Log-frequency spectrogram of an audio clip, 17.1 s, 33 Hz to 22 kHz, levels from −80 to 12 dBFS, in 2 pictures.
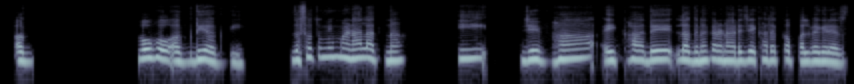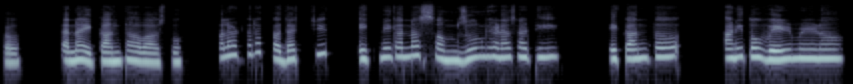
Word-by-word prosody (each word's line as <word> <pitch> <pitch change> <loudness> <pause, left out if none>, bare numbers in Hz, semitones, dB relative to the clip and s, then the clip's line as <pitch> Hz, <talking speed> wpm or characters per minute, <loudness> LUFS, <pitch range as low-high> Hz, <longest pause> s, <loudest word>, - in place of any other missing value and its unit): अग 195 -2 +1 1.1
हो, 245 +1 +7
हो, 255 -3 +5
अगदी, 195 +4 0
अगदी. 180 -4 -2 0.5
जसं 220 +5 +1
तुम्ही 270 0 -3
म्हणालात 250 -1 +2
ना, 205 0 +1 0.6
की 240 +1 -1 0.4
जेव्हा 220 0 +2 0.4
एखादे 215 +1 +1 0.2
लग्न 205 -1 +3
करणारे 210 -2 +1
जे 215 - +1
एखादं 210 +1 -1
कपल 195 -3 -1
वगैरे 195 -1 +2
असतं 175 0 -4 0.4
त्यांना 215 0 +2
एकांत 195 +2 +1
हवा 195 -3 +2
असतो. 185 +1 -5 0.4
मला 265 +4 0
वाटतं 320 +1 -3
ना, 395 - -2 0.2
कदाचित 230 - -1 0.3
एकमेकांना 270 +6 0
समजून 235 +2 +1
घेण्यासाठी 270 0 -1 0.6
एकांत 245 +3 +1 0.7
आणि 255 +1 +3
तो 275 -1 +5
वेळ 225 +1 +6
मिळणं 245 0 +2
225 Hz, 125 wpm, -20 LUFS, 205-255 Hz, 1.1 s, हो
